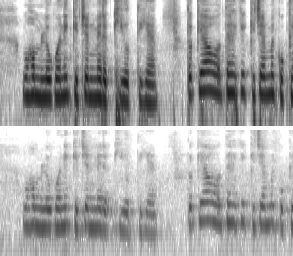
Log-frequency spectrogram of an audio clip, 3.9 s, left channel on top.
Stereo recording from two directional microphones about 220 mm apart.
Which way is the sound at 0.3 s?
40° left (ahead or behind).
